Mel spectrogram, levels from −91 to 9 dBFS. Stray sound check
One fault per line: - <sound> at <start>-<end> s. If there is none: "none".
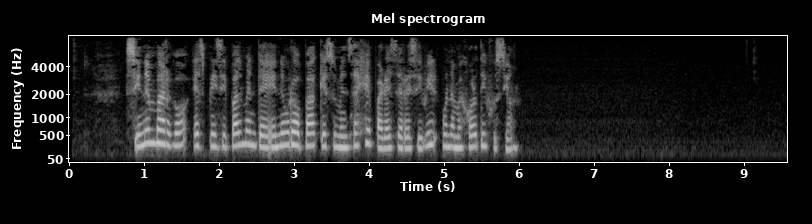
none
